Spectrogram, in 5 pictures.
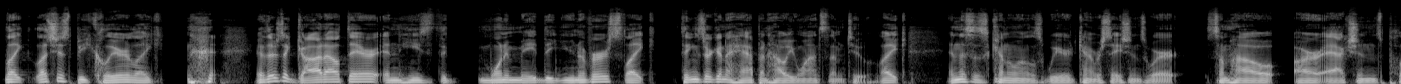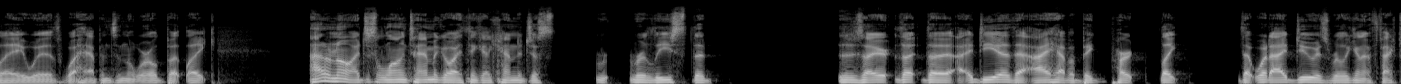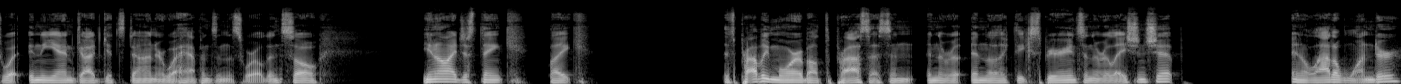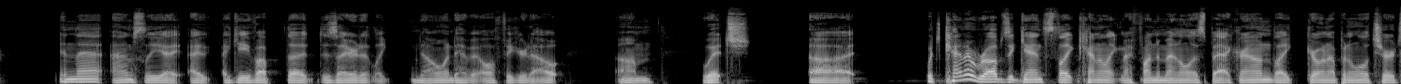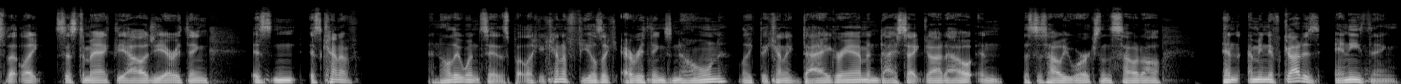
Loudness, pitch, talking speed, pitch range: -21 LUFS, 95 Hz, 195 wpm, 90-105 Hz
